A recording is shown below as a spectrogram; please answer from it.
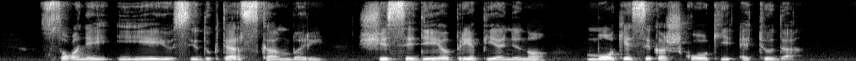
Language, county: Lithuanian, Alytus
